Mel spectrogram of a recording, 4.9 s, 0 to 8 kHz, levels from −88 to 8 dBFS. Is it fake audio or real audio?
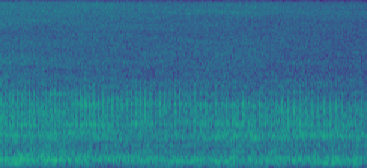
real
